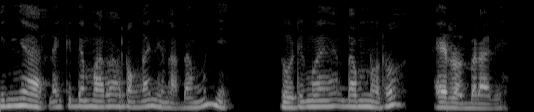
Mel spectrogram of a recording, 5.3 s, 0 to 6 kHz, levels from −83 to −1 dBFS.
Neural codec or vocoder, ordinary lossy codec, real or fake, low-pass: none; AAC, 48 kbps; real; 5.4 kHz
